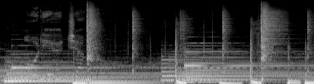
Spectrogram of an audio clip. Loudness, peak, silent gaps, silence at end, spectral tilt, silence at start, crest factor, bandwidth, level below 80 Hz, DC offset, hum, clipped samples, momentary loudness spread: -16 LUFS; -2 dBFS; none; 0 s; -6 dB/octave; 0 s; 12 dB; 18 kHz; -18 dBFS; under 0.1%; none; under 0.1%; 6 LU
